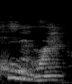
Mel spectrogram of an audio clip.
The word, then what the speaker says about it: hungry: is not hungry no hungry recuerda como una J suave h y la u como hungry She's not hungry ella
